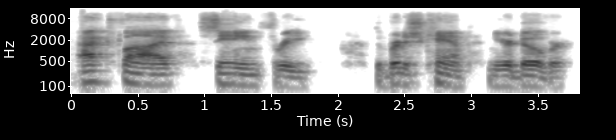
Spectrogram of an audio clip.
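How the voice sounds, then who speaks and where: A man's voice: fairly low pitch, takes it slowly, rough recording. A man reading stage directions as scripted narration for a play.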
